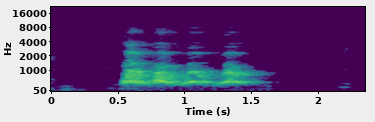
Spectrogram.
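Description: A dog barking: a quick run of a few barks lasting about a second.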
